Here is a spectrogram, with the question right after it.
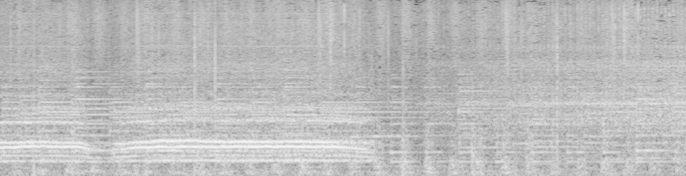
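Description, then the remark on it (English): A loud train horn blares steadily for a few seconds over the heavy rumble of a train, then cuts off, leaving the clattering roar of rail cars rolling past. “There's a train coming, sir!”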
